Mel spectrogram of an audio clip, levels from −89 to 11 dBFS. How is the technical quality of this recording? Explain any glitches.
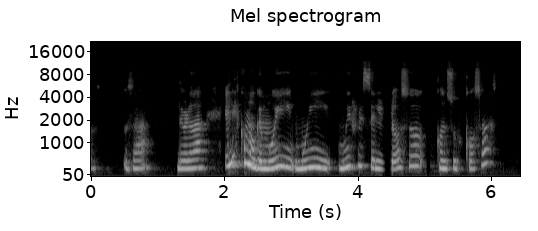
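The recording has one clear glitch. From 1.3 to 4.0 s, a regular ticking runs under the speech ten times a second, audible only while sound is present. The cause is a resampler restarted on every block. Each 100 ms block was converted alone, which fits a 44.1 kHz to 48 kHz change, so the converter lacked neighbouring samples at every edge and left a small error there.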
